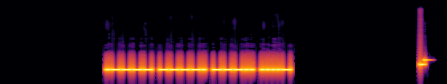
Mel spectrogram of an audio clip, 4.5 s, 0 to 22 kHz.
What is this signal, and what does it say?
Morse code, heard as a keyed tone, about 44 wpm, 700 Hz. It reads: 1984
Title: Numbers - Contest Style - 4-Digit 45wpm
